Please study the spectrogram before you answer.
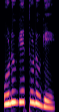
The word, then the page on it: ಉಡುಗೆತುಡುಗೆ: Kannada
